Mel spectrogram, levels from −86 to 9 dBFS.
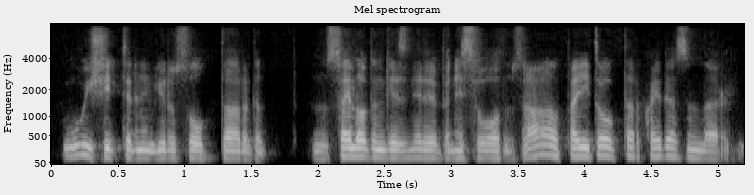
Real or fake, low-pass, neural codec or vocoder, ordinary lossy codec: fake; none; codec, 16 kHz, 1.1 kbps, Voila-Tokenizer; none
